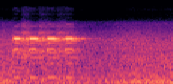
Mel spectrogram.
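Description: A vehicle horn honked four times in quick succession in the first second, short loud toots at a steady pitch, over the low hum of idling and slow-moving traffic.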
